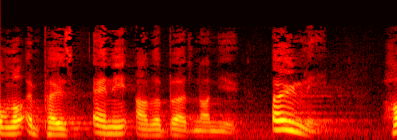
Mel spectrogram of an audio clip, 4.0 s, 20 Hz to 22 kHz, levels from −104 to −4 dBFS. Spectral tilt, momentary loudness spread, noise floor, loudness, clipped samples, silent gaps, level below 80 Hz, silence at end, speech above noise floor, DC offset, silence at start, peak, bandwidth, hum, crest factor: -6 dB/octave; 15 LU; -68 dBFS; -39 LUFS; under 0.1%; none; -82 dBFS; 0 s; 30 dB; under 0.1%; 0 s; -20 dBFS; 11.5 kHz; none; 20 dB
